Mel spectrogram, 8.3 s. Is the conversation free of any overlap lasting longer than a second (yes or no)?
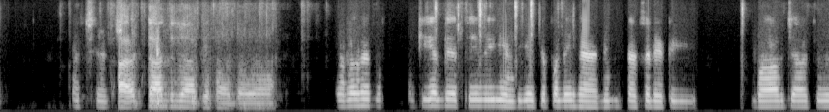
yes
